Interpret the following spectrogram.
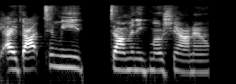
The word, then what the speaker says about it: Moceanu: Cuz I did get a see I got to meet Dominique Moceanu. Is that their last name, right? Yep. Moceanu. Yep, you said it right.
